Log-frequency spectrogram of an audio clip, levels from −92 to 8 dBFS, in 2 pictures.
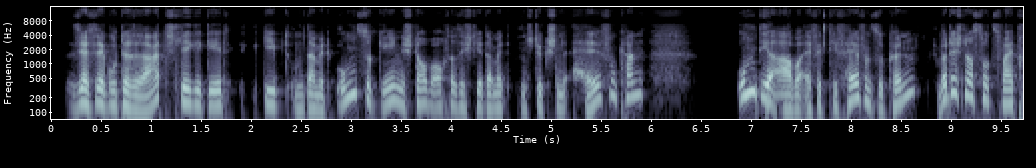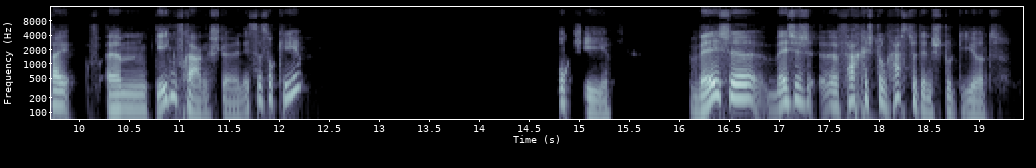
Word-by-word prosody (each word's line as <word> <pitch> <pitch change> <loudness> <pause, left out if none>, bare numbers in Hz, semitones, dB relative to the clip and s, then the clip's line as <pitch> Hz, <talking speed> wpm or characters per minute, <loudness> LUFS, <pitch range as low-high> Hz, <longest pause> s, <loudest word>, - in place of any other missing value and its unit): sehr, 145 +5 +4
sehr 155 -2 +5
gute 135 -4 +2
Ratschläge 145 +6 +2
geht 140 +1 -1 0.3
gibt, 140 -2 -3
um 115 0 -10
damit 115 -2 -2
umzugehen. 165 - -2
Ich - - -4
glaube 150 -4 -1
auch, 130 - -3
dass 135 -3 -5
ich 115 - -7
dir 130 - -3
damit 125 0 -2
'n 115 - -12
Stückchen 120 +1 -4
helfen 195 +4 -2
kann. 205 +3 -2 0.9
Um 255 +6 +5
dir 190 - +5
aber 115 +1 +4
effektiv 120 +5 -6
helfen 175 -1 +2
zu 120 -1 -6
können, 200 - -1 0.2
würde 255 - +3
ich 245 - 0
noch 210 -3 +4
so 180 - -2
2, 150 -3 +1
3, 135 -2 +3 0.2
F - - -26
ähm, 115 -1 0
Gegenfragen 95 - +1
stellen. 75 +1 -8
Ist - - -10
das 175 - -6
okay? 200 - -2 2.6
Okay. 95 - -5 0.8
Welche 195 -3 +7
welche 155 +10 +1
ch 155 -1 -3 0.3
Fachrichtung 175 0 0
hast - - -2
du - - -3
denn - - -6
studiert? 85 -2 -8
145 Hz, 150 wpm, -25 LUFS, 115-185 Hz, 2.6 s, Welche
